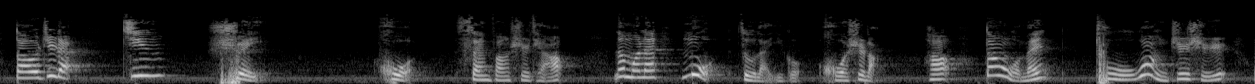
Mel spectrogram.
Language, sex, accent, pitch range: Chinese, female, native, 200-335 Hz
